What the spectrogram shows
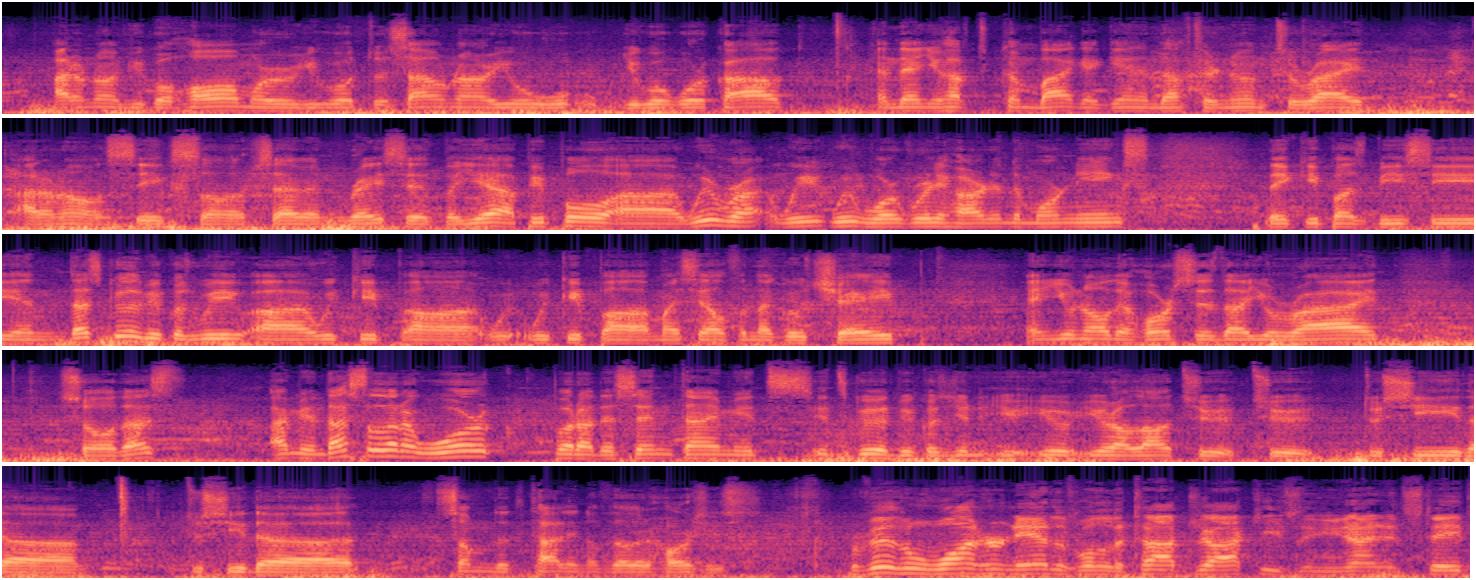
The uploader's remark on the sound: Live from Del Mar Opening Day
